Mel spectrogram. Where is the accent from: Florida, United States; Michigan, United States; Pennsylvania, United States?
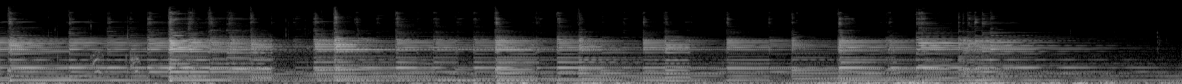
Florida, United States; South; when I grew up in South Florida, I was in high school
